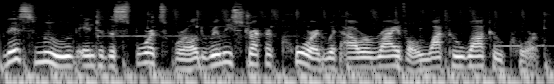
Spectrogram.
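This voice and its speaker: A man plays a courteous businessman in a manga dub. His voice is mid-pitched and he speaks earnestly over background music. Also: unhurried, a little mellow, lightly acted. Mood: grave, concerned. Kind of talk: manga dub character acting.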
